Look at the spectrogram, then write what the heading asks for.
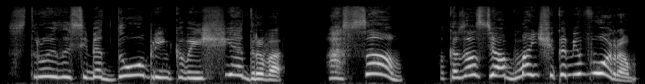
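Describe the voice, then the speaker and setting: A woman's voice: very high voice, sing-song, measured pace, no echo, studio quality, voice pushed up, heavily acted. A woman reading aloud, voicing an indignant schoolgirl who scolds and accuses. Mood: outraged. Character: furious indignant schoolgirl, sharp-tongued. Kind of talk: audiobook character voice.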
